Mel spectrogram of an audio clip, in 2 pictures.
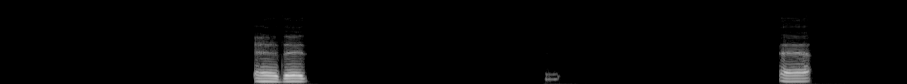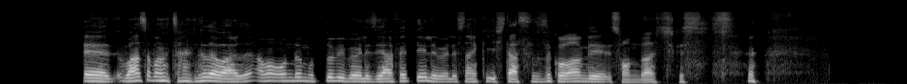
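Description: Speech, with nothing technically wrong with it at any point.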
